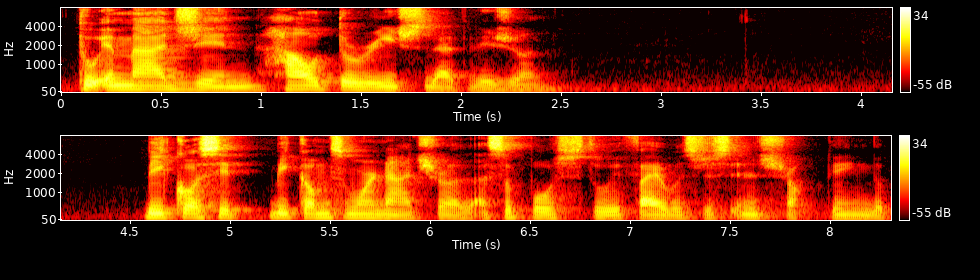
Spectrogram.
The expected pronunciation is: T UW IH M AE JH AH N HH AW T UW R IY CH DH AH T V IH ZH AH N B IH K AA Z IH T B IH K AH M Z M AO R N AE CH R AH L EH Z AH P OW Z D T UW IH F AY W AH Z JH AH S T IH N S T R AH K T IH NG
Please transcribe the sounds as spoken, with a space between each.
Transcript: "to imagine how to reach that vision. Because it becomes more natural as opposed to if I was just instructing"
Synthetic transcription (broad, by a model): T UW IH M AE JH AH N HH AW T UW R IY CH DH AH T V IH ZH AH N B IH K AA S IH T B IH K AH M S M AO R N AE CH R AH L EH S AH P OW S T UW IH F AY W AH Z JH AH S T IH N S T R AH K T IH NG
